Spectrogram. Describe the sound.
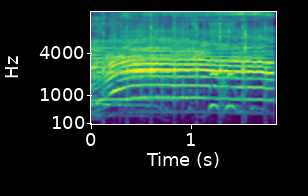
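Sharp claps ring out at a quick, steady pace beneath sustained high-pitched whooping voices, a short, loud burst of applause and cheering heard up close.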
